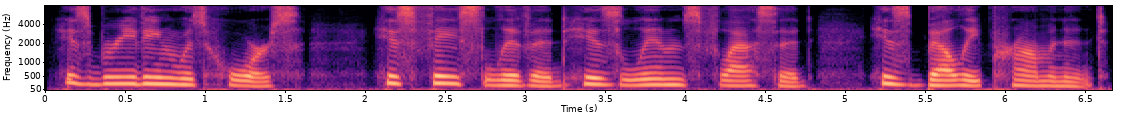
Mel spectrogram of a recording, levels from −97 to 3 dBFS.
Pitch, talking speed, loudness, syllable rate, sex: 195 Hz, 115 wpm, -17 LUFS, 3.4 syllables/s, female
